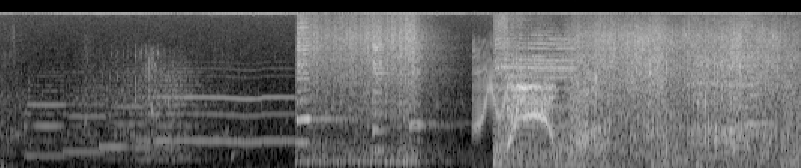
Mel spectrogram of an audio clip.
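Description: Cartoon soundtrack music and sound effects: soft notes climbing step by step, then a sudden louder entry about three seconds in, and a louder noisy crash with a brief sliding tone about five seconds in that carries on.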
